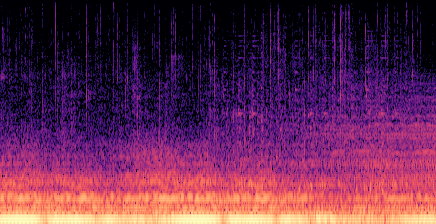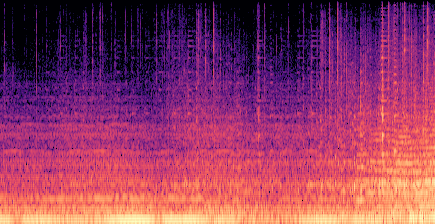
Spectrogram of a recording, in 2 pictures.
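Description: Dark instrumental intro score: a deep sustained bass drone under held tones, swelling and ebbing in slow waves.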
